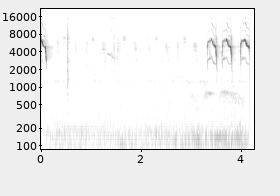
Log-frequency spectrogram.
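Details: Three loud, sharp, arched notes from a hill prinia close a mostly quiet stretch of faint chirps and low hum. The call is played to stir other birds into singing.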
